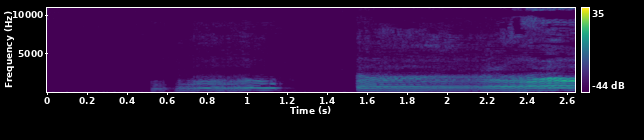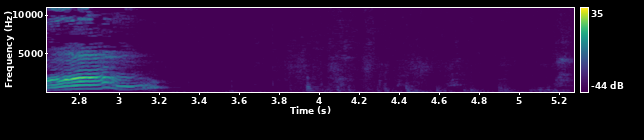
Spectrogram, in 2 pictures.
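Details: Cavalier King Charles Spaniel, a pet dog, giving a short whimper, then a long harmonic whine that climbs in pitch and breaks off near the end, followed by soft scattered indoor noises.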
